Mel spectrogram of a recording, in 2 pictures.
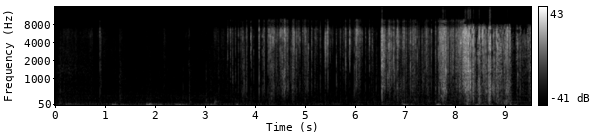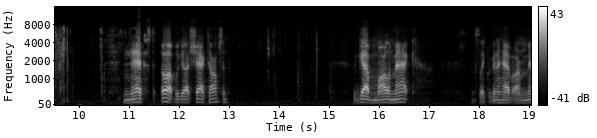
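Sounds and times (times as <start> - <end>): foil wrapper tearing and crinkling: 3.3 - 9.9.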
